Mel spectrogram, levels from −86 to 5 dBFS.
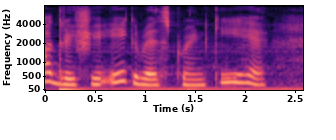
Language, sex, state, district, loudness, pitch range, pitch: Hindi, female, Jharkhand, Ranchi, -16 LUFS, 200-290 Hz, 220 Hz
